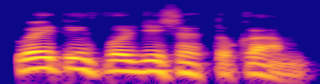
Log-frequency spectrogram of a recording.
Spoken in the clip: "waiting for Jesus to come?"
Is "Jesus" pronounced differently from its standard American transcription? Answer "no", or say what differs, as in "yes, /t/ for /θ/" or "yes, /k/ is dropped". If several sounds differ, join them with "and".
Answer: yes, /s/ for /z/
